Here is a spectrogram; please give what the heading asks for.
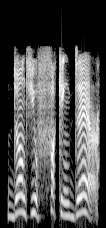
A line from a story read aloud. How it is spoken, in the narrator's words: she growled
